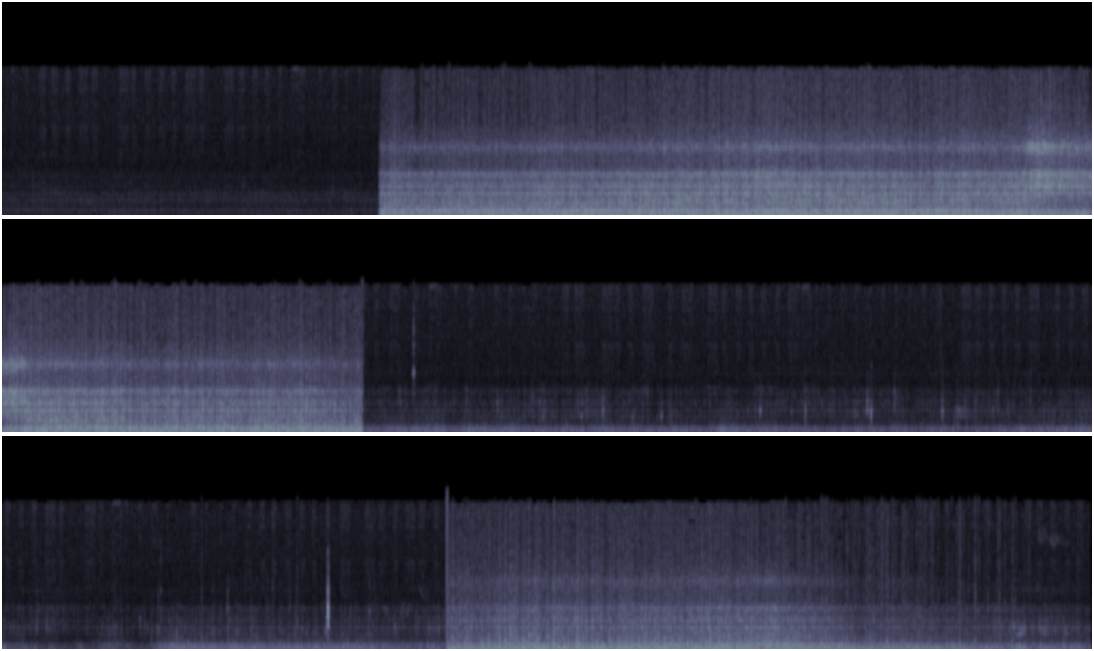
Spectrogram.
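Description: Loud rush of wind buffeting a bike-mounted camera's microphone as the mountain bike travels at speed, mixed with tyre noise on a gravel road. It starts abruptly about three seconds in, drops to a lower rush around eleven seconds, and swells again near twenty seconds.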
